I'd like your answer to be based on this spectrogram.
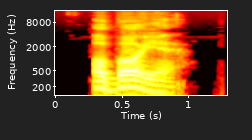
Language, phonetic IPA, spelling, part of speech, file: Polish, [ɔˈbɔjɛ], oboje, numeral / noun, Pl-oboje.ogg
